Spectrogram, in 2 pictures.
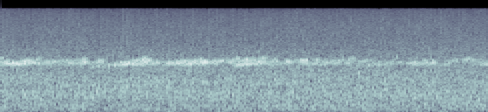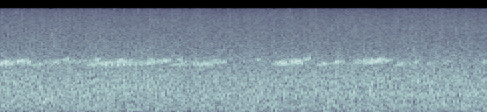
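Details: Loud, high trilling chorus of frogs near a pristine forest river, rippling in quick pulses with brief dips in volume, backed by the constant hiss of rushing water.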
